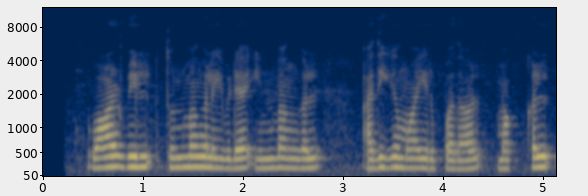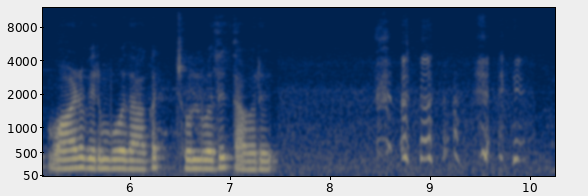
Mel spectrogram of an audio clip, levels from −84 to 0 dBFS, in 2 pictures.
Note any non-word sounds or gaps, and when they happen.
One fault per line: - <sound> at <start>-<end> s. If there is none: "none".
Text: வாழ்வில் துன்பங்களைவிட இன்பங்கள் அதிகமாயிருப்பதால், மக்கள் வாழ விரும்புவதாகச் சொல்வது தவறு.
- laugh at 8.4-10.0 s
